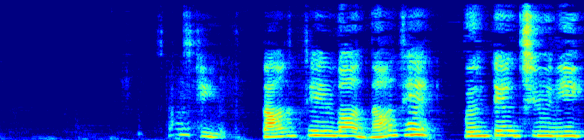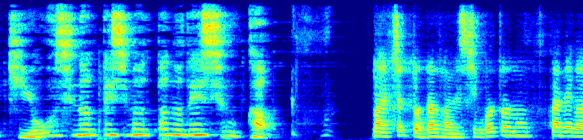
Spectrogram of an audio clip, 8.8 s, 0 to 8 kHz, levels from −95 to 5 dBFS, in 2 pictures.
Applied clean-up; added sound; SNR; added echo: neural mask model DeepFilterNet 3.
